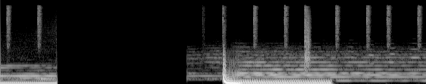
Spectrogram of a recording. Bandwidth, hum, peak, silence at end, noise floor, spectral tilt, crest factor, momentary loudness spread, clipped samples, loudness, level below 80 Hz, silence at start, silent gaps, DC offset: 17 kHz; none; 0 dBFS; 0 s; under -90 dBFS; -6.5 dB/octave; 14 dB; 16 LU; under 0.1%; -14 LUFS; -14 dBFS; 0 s; 0.59-1.86 s; under 0.1%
